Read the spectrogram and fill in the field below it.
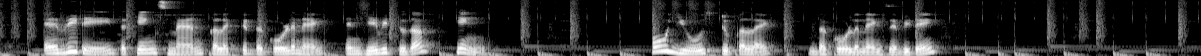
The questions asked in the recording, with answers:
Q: who used to collect the golden eggs every day.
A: The king's man. The king's man collected the golden eggs every day and gave it to the king.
